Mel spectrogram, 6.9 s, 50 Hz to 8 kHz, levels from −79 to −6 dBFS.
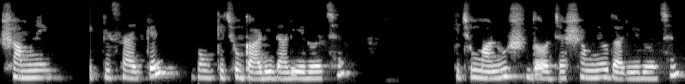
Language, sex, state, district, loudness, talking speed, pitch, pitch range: Bengali, female, West Bengal, Dakshin Dinajpur, -17 LUFS, 130 wpm, 215 Hz, 190-230 Hz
